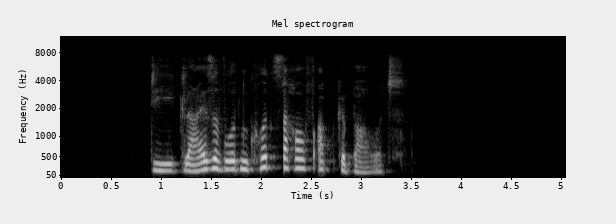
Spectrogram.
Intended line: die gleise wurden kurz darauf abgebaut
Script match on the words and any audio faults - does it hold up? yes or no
yes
